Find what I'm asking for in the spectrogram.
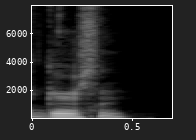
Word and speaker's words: Girsan: I don't know how to pronounce this. G I R S A N. Grinson? – Gerson? G I R S A N? – Yeah. – Yeah, Gerson.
